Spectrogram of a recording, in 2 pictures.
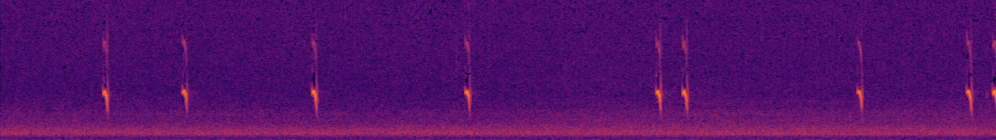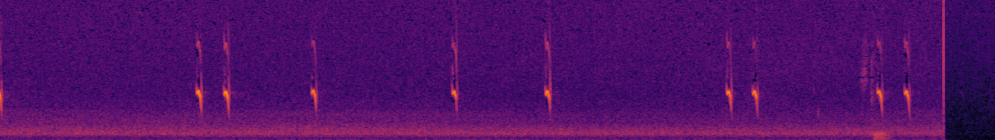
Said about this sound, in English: Okay, and here's another wild bird. Maybe the same one, I'm not sure.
